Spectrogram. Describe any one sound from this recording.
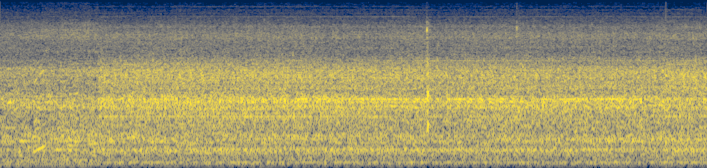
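Water hoses spray with a steady rushing hiss.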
